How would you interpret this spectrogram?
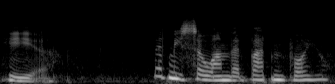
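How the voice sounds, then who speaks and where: An actress playing a nervous, devoted young German woman, soft and hesitant, in 1950s radio drama style. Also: medium pitch, lively intonation, a little slow. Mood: tender, worried. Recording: dull, noisy old radio broadcast.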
